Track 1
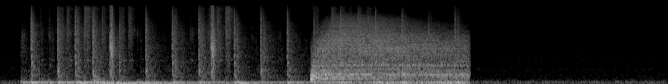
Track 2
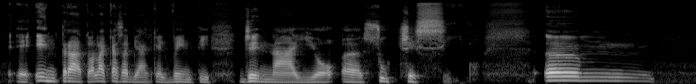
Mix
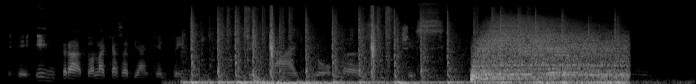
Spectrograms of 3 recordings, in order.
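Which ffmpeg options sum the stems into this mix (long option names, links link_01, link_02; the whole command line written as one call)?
ffmpeg -i stem1.wav -i stem2.wav -filter_complex "[0:a]agate=range=-33dB:threshold=-52dB:ratio=3:detection=peak,adelay=1600,volume=-3dB[link_01];[1:a]highpass=600,volume=-16.5dB[link_02];[link_01][link_02]amix=inputs=2:normalize=0" out.wav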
